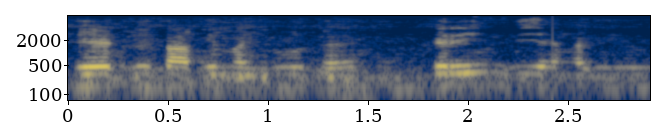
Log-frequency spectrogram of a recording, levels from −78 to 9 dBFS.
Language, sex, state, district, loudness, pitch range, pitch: Hindi, male, Uttar Pradesh, Budaun, -19 LUFS, 150-165 Hz, 155 Hz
